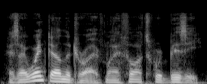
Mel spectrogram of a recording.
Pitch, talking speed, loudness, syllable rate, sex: 105 Hz, 290 wpm, -17 LUFS, 6.9 syllables/s, male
